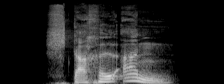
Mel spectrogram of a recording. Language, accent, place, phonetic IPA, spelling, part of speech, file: German, Germany, Berlin, [ˌʃtaxl̩ ˈan], stachel an, verb, De-stachel an.ogg
- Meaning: inflection of anstacheln: 1. first-person singular present 2. singular imperative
